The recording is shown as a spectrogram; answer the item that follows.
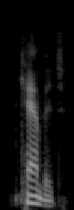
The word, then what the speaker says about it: Cambage: Cambage.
